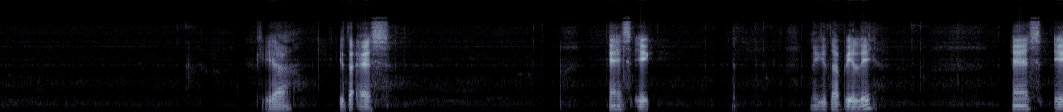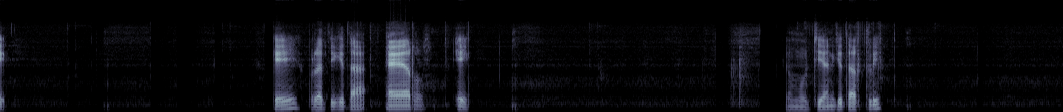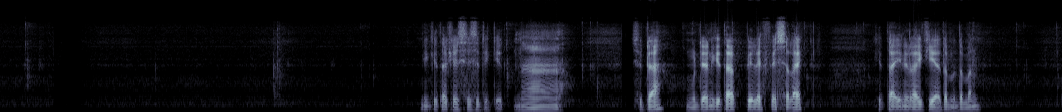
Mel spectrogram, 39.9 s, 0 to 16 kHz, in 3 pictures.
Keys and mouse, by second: 2.9 middle click, 4.3 middle click, 5.3 s, 7.9 s, 9.8 click, 10.7 shift+click, 11.8 shift+click, 12.8 s, 14.8-15.9 middle drag, 16.4 shift+click, 18.3 r, 23.6 click, 24.5 click, 25.3-27.3 drag, 27.6-30.4 middle drag, 32.2-33.3 drag, 33.6 middle click, 35.5 click, 36.0 middle click, 36.8 click, 38.7 middle click, 39.6 click.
